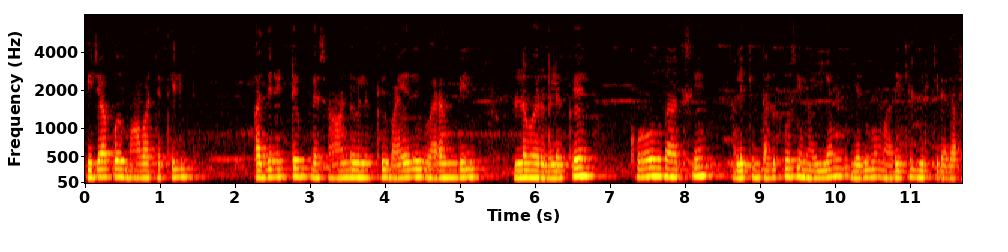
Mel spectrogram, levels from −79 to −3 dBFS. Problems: background sounds at intervals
